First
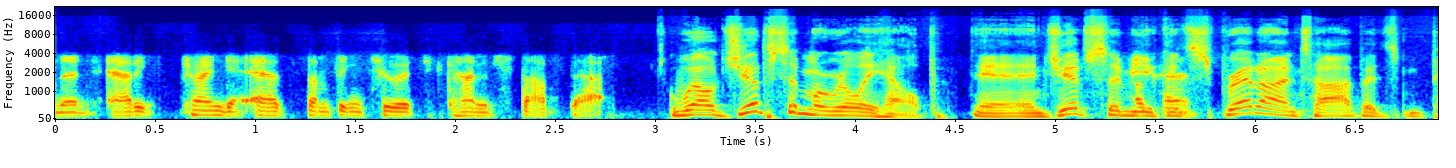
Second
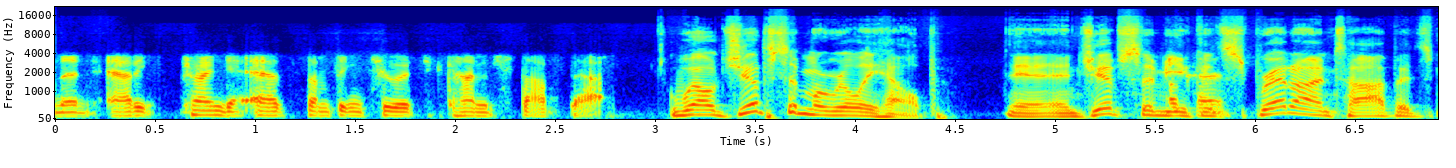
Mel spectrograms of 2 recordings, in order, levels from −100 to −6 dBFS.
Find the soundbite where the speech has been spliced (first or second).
first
